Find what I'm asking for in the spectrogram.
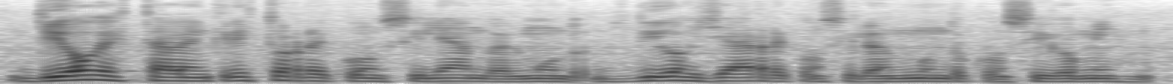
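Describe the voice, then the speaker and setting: A man's voice: lowish voice, quick pace, darkish tone, slight background noise. A man with a Venezuelan accent, a guest giving a fervent, preacherly testimony and quoting scripture. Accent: Venezuelan Spanish. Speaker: interview guest. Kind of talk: testimony interview.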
